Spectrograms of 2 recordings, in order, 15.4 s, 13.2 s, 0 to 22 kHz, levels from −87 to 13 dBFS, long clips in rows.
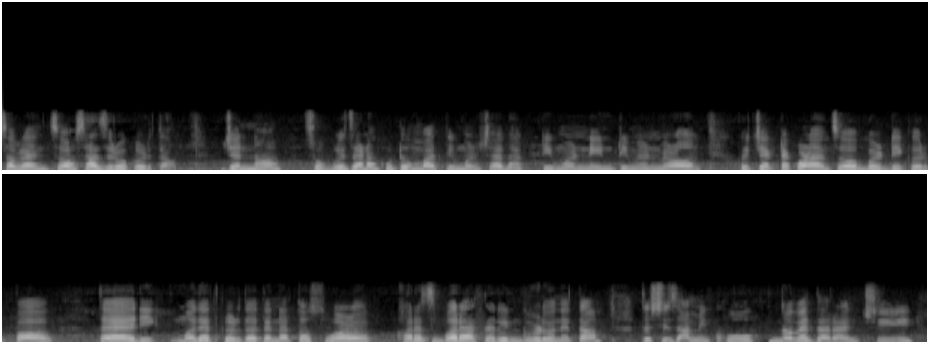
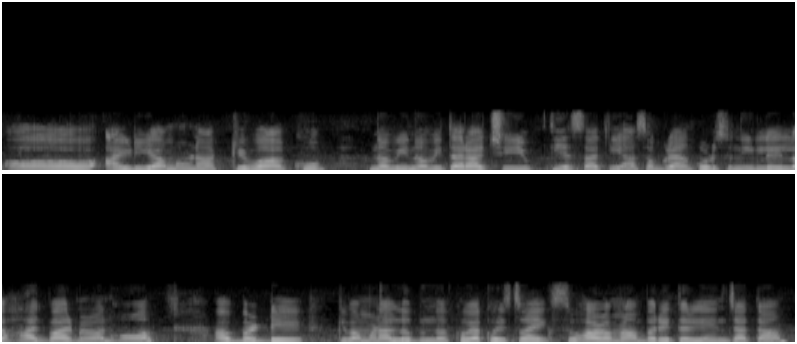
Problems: background sounds at intervals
